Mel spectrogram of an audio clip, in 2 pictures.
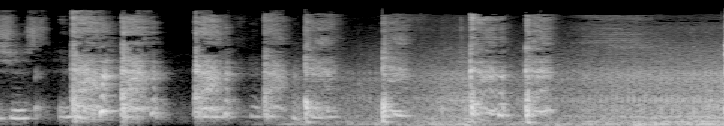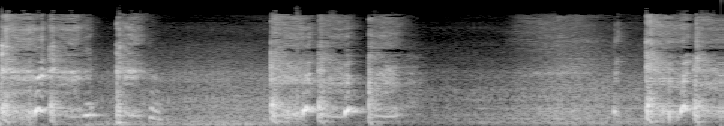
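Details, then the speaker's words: Repeated bouts of short, harsh coughs from an adult woman, with a low traffic-like rumble between bouts; recurrent coughing. "do you hear that i know you find my cough cute so it's just"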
